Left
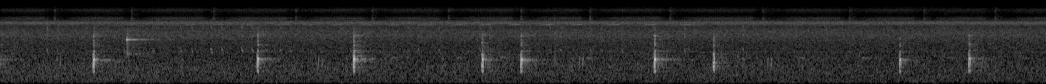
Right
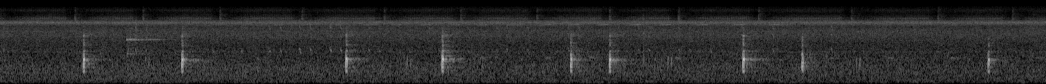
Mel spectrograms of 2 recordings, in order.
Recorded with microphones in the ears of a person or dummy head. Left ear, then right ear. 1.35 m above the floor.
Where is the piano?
25° left (ahead or behind), 0.7 m.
